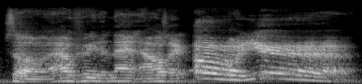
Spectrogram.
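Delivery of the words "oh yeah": high, drawn-out cheer falling away; re-enacted thrill. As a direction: relive a fan's whoop of delight. Reliving own thrilled reaction while reading.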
